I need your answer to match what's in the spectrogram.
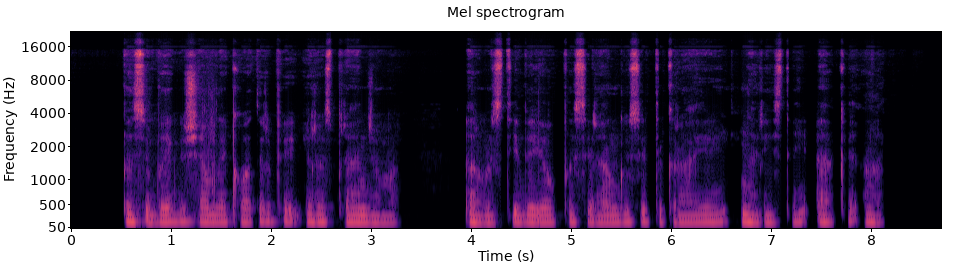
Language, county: Lithuanian, Kaunas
